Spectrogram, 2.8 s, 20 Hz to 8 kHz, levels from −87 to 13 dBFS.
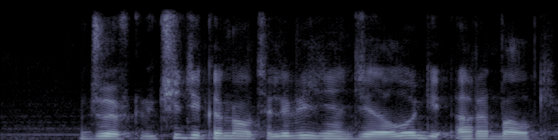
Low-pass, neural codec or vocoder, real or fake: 7.2 kHz; codec, 16 kHz, 4 kbps, X-Codec, HuBERT features, trained on general audio; fake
